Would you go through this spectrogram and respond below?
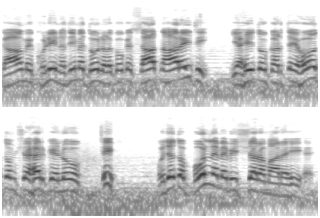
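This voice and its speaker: A man acts an indignant villager in an animated story. He sounds accusing and full of disapproval, in a fairly high male voice with music underneath. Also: normal speed. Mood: disgusted, accusing. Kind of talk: scripted Hindi animated story dialogue.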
